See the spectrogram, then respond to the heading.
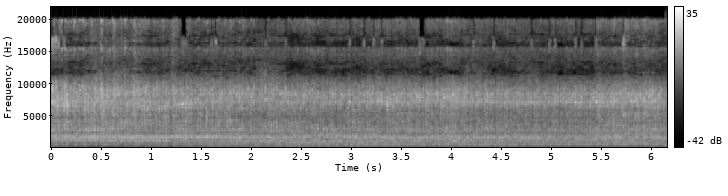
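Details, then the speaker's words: Old Suzuki two-stroke after fitting a new throttle cable and throttle: steady, even crackle with no misses, knocks or surging; healthy, normal running. "this a pretty nice little bike here this thing's got a pretty wicked uh Power Band in"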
